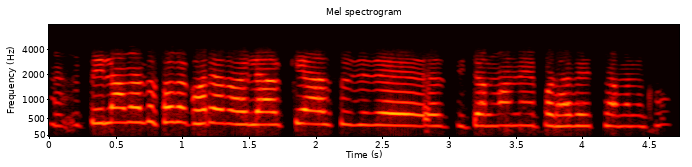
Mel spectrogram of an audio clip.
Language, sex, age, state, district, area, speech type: Odia, female, 60+, Odisha, Boudh, rural, conversation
